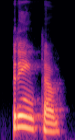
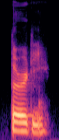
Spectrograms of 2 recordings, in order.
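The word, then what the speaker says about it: thirty: Então, quando a gente entra nos números, nas dezenas, a primeira sílaba é a tônica. Quando a gente tá aqui nos números do 13 ao 19, que eu gosto de falar que eles são os adolescentes, né, por causa do teen, quer dizer adolescente em inglês, então o teen é mais forte, tá?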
